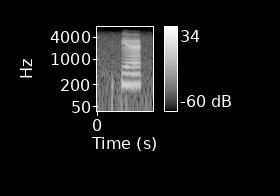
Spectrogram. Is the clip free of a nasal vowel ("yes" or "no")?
no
